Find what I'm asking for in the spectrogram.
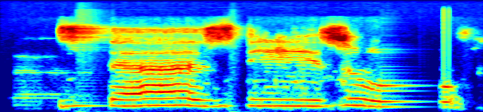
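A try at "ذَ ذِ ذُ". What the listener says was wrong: Okey, jangan letak lidah dekat dalam. Kalau dekat dalam dia jadi huruf zai. Zaitun, zazizu dalam. Huruf zal kita pakai untuk perkataan zuriat. Lidah keluarkan.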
